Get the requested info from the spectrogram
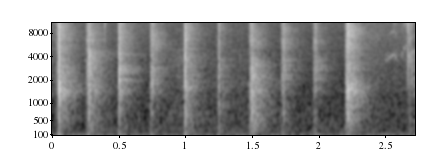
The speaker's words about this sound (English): I'm just going to have a moment to clap. Give me a second.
